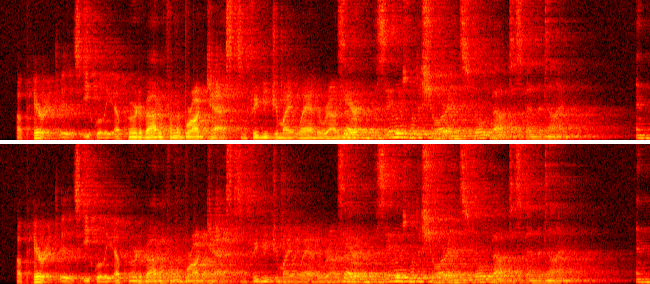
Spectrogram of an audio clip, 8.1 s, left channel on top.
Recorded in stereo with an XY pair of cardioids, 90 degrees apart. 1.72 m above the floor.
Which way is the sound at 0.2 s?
15° right.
